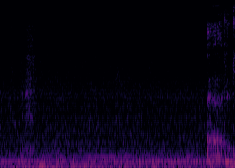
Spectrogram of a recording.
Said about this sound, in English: That was awful. Oh, so you get to burp on camera, but I can't put my hilarious joke in.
